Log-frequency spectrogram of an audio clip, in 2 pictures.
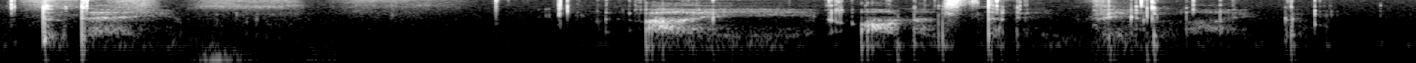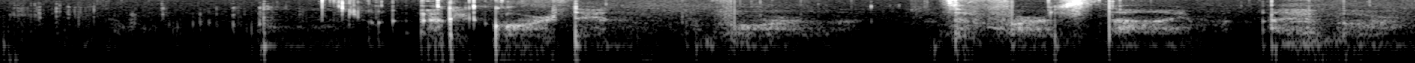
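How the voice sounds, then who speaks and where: A very slow whisper over noticeable background noise, broken by long, frequent pauses. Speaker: ASMR creator. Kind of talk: ASMR chatty review. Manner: whispered.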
